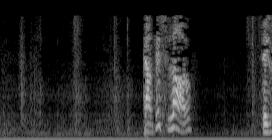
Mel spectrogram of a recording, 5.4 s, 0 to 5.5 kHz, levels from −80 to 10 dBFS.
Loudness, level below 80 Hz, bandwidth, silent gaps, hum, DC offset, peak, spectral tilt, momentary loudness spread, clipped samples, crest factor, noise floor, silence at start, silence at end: -19 LUFS; -62 dBFS; 4.3 kHz; none; none; 0.8%; -2 dBFS; -8.5 dB/octave; 27 LU; under 0.1%; 22 dB; -61 dBFS; 2.85 s; 0 s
